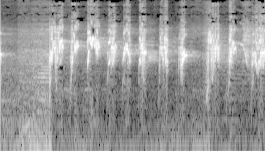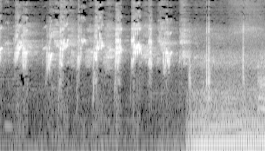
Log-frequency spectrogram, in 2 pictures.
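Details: Long ngriwik chirping from a Javan myna chick that is learning to sound: a dense, steady run of scratchy, high chirps for about six seconds, then a low hum takes over.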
